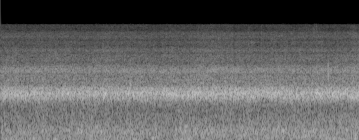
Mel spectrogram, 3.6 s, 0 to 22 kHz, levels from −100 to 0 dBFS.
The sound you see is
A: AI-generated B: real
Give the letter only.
B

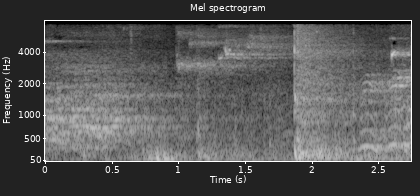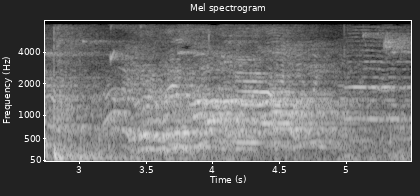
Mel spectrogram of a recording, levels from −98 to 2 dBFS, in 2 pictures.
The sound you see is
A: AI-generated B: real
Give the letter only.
B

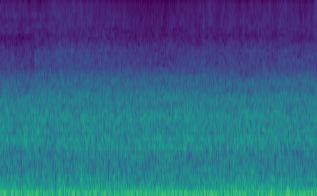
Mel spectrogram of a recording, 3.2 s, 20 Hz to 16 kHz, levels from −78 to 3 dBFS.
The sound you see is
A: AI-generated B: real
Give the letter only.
B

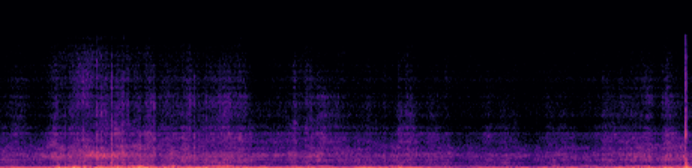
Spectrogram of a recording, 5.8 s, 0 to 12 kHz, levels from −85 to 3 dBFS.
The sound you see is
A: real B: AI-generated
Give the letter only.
B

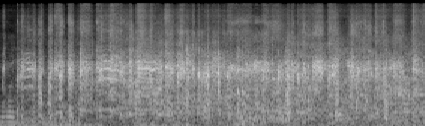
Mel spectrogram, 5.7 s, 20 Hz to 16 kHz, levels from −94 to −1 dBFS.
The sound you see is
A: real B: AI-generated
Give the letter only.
B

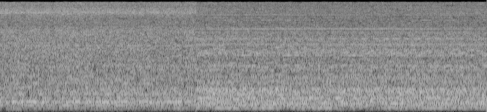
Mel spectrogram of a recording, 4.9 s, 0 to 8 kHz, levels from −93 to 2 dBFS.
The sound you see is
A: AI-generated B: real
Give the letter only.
B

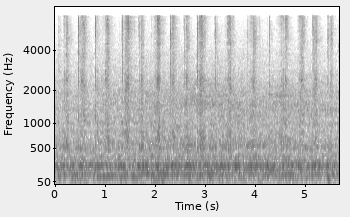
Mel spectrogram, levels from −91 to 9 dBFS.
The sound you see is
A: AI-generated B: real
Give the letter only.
B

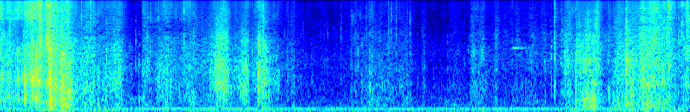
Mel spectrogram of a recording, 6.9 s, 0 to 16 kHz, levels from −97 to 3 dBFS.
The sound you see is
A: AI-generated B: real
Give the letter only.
A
